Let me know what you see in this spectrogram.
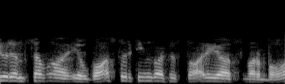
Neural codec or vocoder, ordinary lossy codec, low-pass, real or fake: none; MP3, 16 kbps; 3.6 kHz; real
